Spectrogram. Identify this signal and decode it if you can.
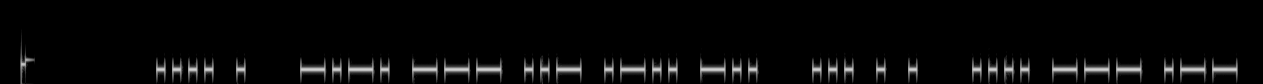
Morse code, heard as a keyed tone, about 15 wpm, 700 Hz. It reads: HE COULD SEE HOW
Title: Sentences from Top 1000 Words - Review Part 3 - 15wpm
